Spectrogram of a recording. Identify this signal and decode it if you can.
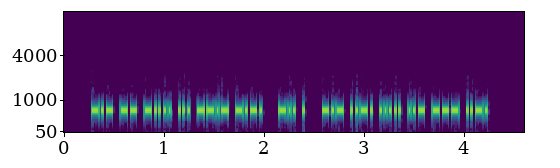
Morse code, heard as a keyed tone, about 48 wpm, 700 Hz. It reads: KM6SQC DE KF5UOF
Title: USA Callsign DE Callsign - 6 Characters - 50wpm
